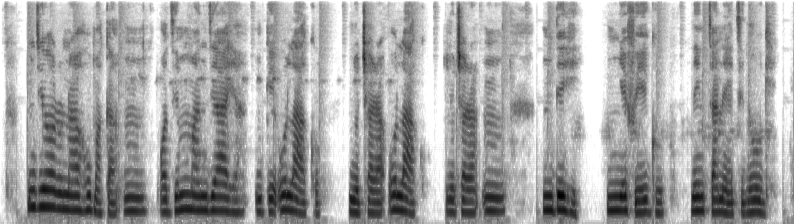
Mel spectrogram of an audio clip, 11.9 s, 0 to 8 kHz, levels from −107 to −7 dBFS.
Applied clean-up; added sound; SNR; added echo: neural separator model SepFormer DNS4.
